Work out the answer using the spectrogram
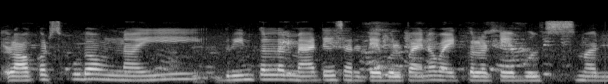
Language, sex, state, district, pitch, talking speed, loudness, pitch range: Telugu, female, Andhra Pradesh, Sri Satya Sai, 200 Hz, 130 wpm, -16 LUFS, 185-230 Hz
